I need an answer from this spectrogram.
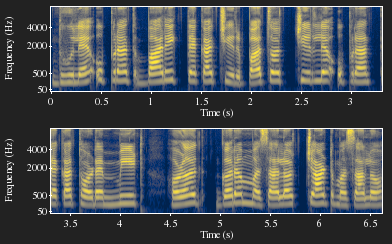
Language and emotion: Goan Konkani, neutral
